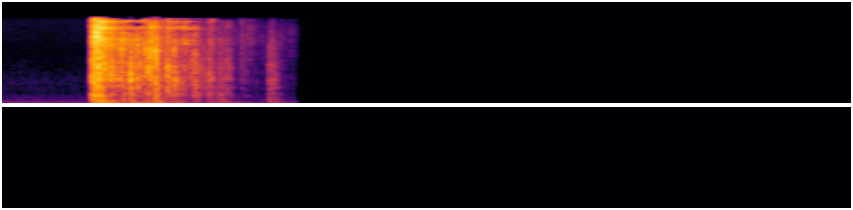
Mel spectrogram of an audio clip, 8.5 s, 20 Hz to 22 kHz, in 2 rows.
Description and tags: OWI CrystalShatter 2
crystal class being shattered
crack, break, crystal, class, shatter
